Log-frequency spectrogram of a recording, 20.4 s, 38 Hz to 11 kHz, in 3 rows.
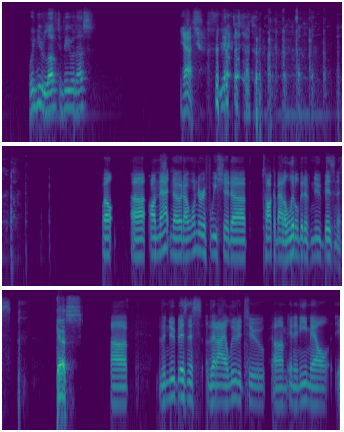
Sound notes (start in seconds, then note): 4.1 laughter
